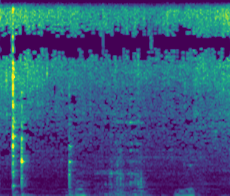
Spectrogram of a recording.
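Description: Butter melting and sizzling in a hot frying pan before pancake batter goes in, a soft steady crackle close by with a few sharp taps and stirring scrapes near the start.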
